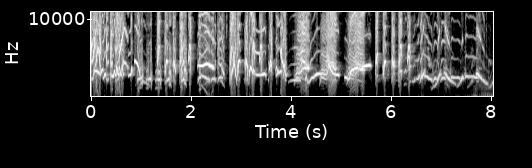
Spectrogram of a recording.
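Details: Oriental magpie-robin (kacer) song meant to spur other kacer birds into singing: a loud, rapid, varied run of sharp chips and short whistled slurs, ending in longer rising and falling whistled notes over a faint low rumble.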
